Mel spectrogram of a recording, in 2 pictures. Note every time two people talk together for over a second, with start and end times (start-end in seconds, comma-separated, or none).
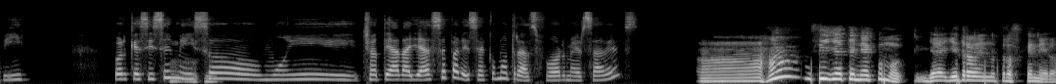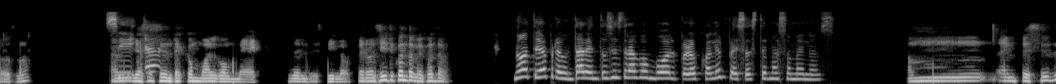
none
